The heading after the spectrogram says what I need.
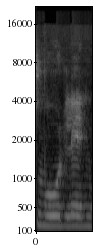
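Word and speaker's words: Magdalen: lot like the uh the college morling which is spelled different spell magdalin but mlin as inside and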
